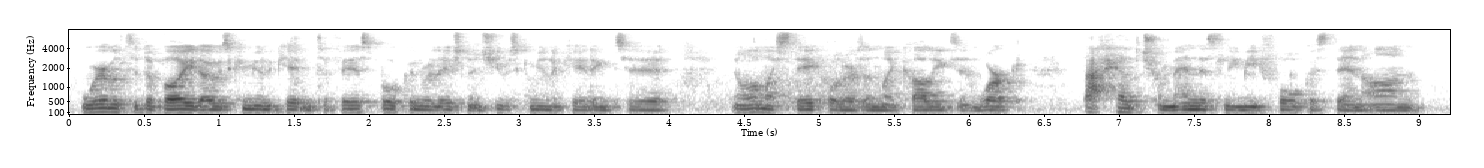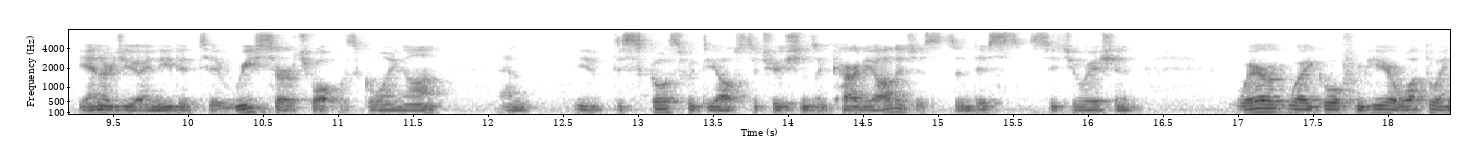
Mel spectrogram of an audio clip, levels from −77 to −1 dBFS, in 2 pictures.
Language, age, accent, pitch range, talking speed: English, 20-39, Irish, 100-115 Hz, 210 wpm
